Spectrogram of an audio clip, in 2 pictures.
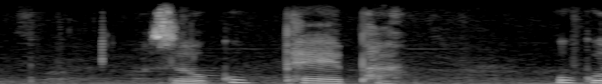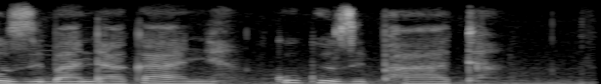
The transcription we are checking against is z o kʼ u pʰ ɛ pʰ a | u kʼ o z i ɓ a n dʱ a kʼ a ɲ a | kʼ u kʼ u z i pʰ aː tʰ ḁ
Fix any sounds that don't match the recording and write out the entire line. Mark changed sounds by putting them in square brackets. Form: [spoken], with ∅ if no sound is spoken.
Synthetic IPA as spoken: z o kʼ u pʰ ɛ pʰ a | u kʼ [u] z i ɓ a n dʱ a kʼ a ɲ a | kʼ u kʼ u z i pʰ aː tʰ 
